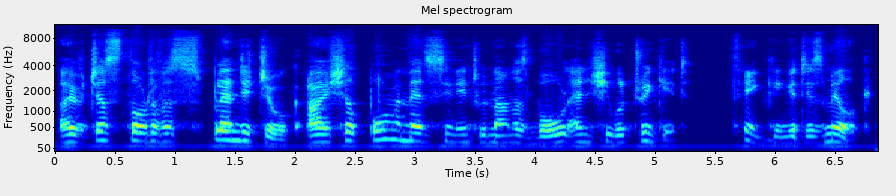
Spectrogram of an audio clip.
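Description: Man playing a blustering, husky-voiced storybook father. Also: on the high side, normal speed, low-quality recording. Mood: wheedling. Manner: theatrical, indignant, emphatic. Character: blustering, self-pitying father, petulant and pompous. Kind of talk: dramatized storybook reading.

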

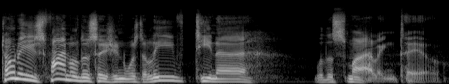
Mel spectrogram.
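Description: A man's voice: mid-range voice, big pitch swings, moderate pace, heavy background noise. A man reading scripted storytelling narration in the manner of 1950s radio. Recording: dry 1950s radio studio recording.

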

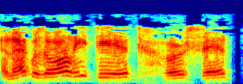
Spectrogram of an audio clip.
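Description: An actor playing a skeptical prison warden in a 1950s radio drama, firm and questioning. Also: male voice, fairly high pitch, measured pace, slightly rough. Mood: probing. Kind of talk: 1950s radio suspense acting. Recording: muffled, noisy 1950s radio recording.

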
